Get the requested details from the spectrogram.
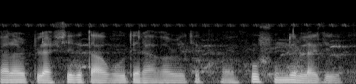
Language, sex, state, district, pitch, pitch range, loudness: Bengali, male, West Bengal, Kolkata, 100 Hz, 95-105 Hz, -19 LUFS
